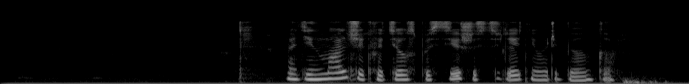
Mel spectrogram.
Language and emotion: Russian, neutral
